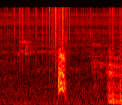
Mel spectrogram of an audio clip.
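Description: A cartoon robot pet dog gives a single short bark-like yip about a second in, over a faint jungle background.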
